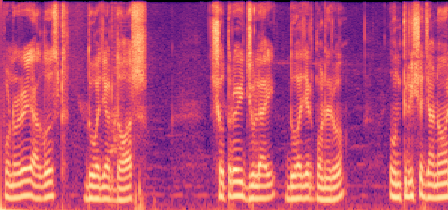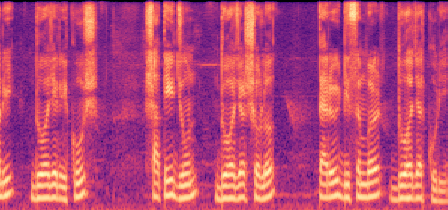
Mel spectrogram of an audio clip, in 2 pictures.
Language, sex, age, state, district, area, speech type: Bengali, male, 18-30, West Bengal, South 24 Parganas, rural, spontaneous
